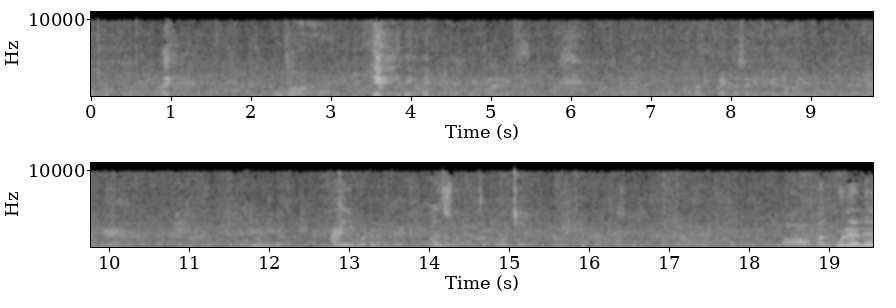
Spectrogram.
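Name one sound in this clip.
A man speaks through a microphone and loudspeakers outdoors.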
